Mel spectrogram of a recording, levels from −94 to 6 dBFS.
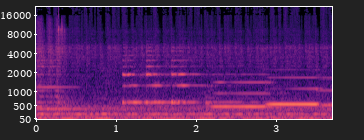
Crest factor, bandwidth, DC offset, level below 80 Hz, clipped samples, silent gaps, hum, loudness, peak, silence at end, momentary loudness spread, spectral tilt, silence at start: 14 dB; over 20 kHz; under 0.1%; -40 dBFS; under 0.1%; none; none; -30 LUFS; -14 dBFS; 0 s; 9 LU; -5 dB/octave; 0 s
